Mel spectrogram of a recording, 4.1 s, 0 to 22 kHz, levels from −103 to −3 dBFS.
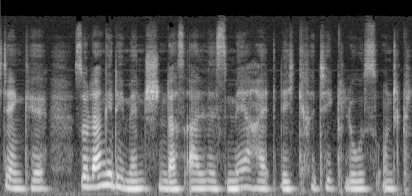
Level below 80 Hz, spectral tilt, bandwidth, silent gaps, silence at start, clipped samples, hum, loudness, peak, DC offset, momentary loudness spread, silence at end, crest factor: -54 dBFS; -5.5 dB/octave; 13.5 kHz; none; 0.05 s; under 0.1%; none; -20 LUFS; -2 dBFS; under 0.1%; 9 LU; 0 s; 18 dB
